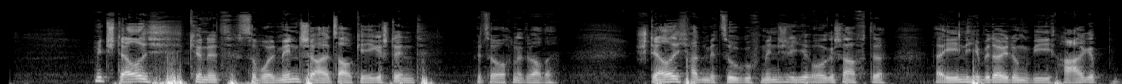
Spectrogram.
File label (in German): staerch, schwaebisch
